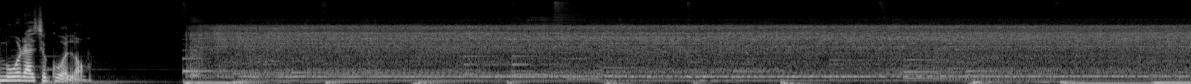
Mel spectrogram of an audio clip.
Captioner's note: the sound of the blender running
